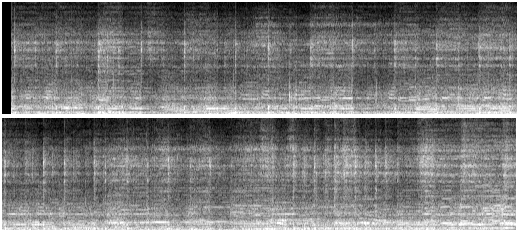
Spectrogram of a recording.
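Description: Live R&B band playing loudly, with a drum kit and a heavy bass line under held keyboard notes.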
